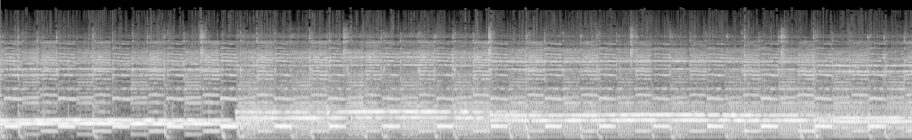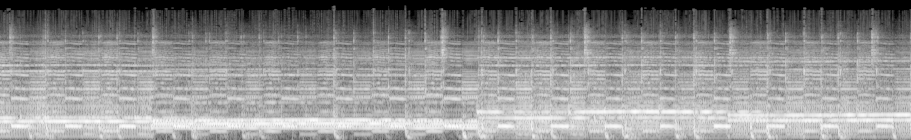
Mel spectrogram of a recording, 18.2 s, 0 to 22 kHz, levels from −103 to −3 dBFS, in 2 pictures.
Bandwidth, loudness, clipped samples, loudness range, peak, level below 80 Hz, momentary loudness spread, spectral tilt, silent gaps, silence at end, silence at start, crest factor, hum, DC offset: 12 kHz; -8 LUFS; under 0.1%; 0 LU; 0 dBFS; -42 dBFS; 1 LU; -4 dB/octave; none; 0 s; 0 s; 8 dB; none; under 0.1%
